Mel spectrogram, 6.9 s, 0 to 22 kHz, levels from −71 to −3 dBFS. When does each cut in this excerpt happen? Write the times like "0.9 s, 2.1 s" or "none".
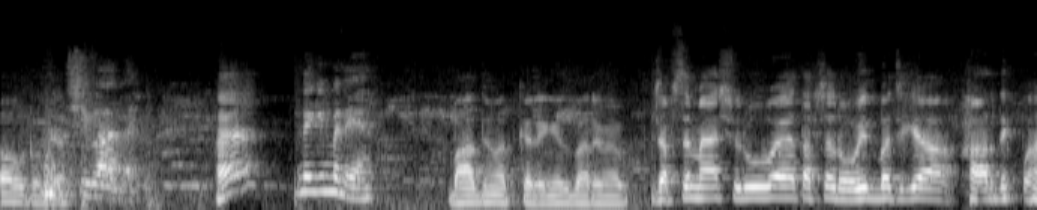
1.9 s, 4.3 s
